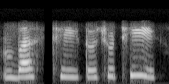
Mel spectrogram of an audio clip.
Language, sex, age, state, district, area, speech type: Kashmiri, female, 18-30, Jammu and Kashmir, Budgam, rural, conversation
